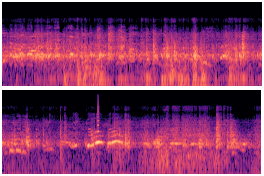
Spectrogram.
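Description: Plastic balls clatter and rattle as a child handles them.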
